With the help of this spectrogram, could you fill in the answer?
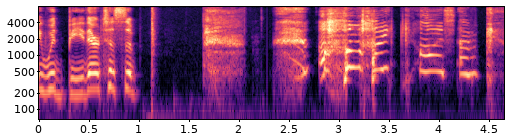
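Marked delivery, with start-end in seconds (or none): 2.8-4.6 high, slow, tearful break; crying. Real, not acted. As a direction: choke up for real. Overwhelmed by her own idea.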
